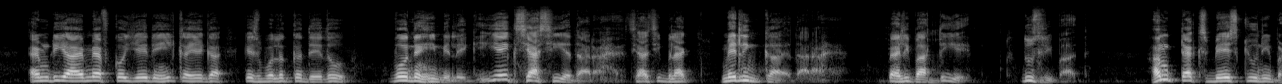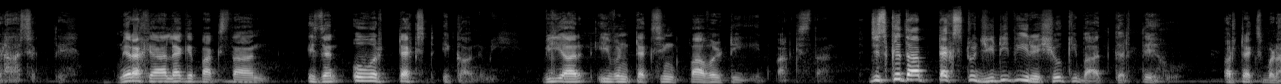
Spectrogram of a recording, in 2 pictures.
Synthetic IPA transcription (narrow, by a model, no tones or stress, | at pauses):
ɛ̃mɖiːaːɛmɛfkojenɐɦĩkɐɦeːɡakeɪs̬mʊləɡkod̪eːd̪o | ʋonɐɦĩmɪlḛːɡḭjeeːksijaːsiɪd̪a̰ːɾa̰ɦɛ̰ːsɪjaːsiblɛːk̚ | mɪlɪ̃ŋɡkaɪ̰d̪a̰ːɾa̰ɦɛː | pɛɦlibaːt̪ːojḛː | d̪uːsɾiba̰ːt̪ | hɐmʈɛːksbeːskjũːnɐɦĩbɐɽ̤a̰ːsɐ̥k̚t̪e | meːɾaxɪjaːlɦɛk̬epaːkɪ̥st̪ãːn | ɪzɛ̃noːʋəɾʈɛksʈɪkɔ̰ːnəmi | ʋiːaːɾiːʋə̃nʈɛːksɪ̃ŋɡpaːʋəɾʈiɪ̰̃npa̰ːkɪ̥st̪ã̰ːn | d͡ʒɪskɪt̪̬aːp̚ʈɛksʈud͡ʒiːɖiːp̬iɾeːʃokiba̰ːt̪kɐɾt̪eho̰ː | ɔːɾʈɛksbɐɽ̤aː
